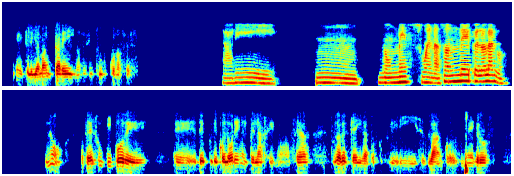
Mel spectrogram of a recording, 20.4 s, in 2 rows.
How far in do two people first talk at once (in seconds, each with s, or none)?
none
